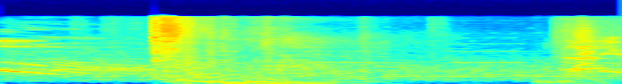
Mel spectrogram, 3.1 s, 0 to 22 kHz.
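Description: Heavy cannon fire from an air support gunship in Call of Duty 4: Modern Warfare, with two loud booming blasts about two seconds apart and rumbling decay in between.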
